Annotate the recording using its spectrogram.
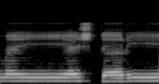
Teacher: Pada perkataan man yashtari, di mana nun bertemu dengan ya merupakan hukum tajwid idgham al-hunnah, di mana memasukkan huruf nun sukun itu ke dalam huruf yang kedua iaitu ya berserta dengung 2 harakat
